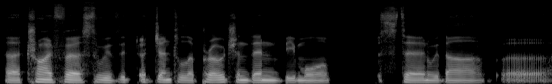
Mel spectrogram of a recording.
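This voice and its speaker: Male tabletop player, slowish and slightly low, casual, hesitant, dry recording. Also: level tone, a little mellow, smooth, no room sound. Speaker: player in a tabletop roleplaying game. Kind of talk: casual game-table chat.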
